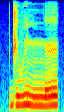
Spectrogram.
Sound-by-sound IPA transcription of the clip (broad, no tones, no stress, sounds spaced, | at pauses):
d͡ʒ i v i ɲ nː e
